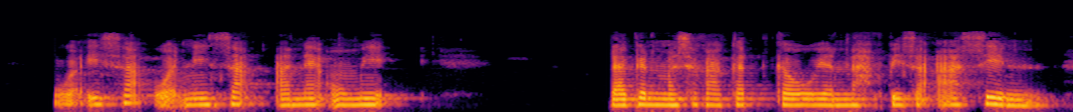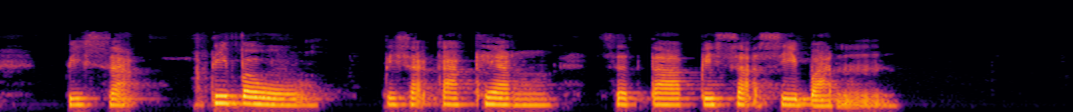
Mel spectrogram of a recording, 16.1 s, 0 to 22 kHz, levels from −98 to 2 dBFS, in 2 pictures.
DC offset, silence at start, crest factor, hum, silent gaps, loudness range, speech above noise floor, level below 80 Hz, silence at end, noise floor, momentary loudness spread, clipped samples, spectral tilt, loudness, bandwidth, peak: under 0.1%; 0.4 s; 18 dB; none; none; 4 LU; over 72 dB; -58 dBFS; 1.3 s; under -90 dBFS; 11 LU; under 0.1%; -7.5 dB/octave; -19 LUFS; 7.4 kHz; -2 dBFS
